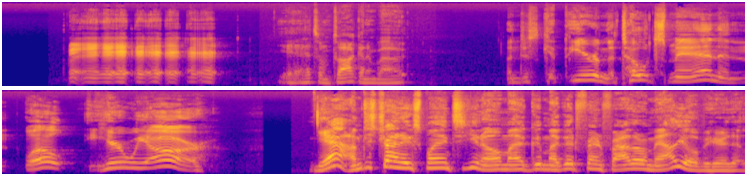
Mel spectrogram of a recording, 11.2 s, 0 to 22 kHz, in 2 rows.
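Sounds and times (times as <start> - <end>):
single goat bleating: 0.5 - 1.7
speech: 0.5 - 3.2, 3.8 - 7.2, 7.9 - 11.1.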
